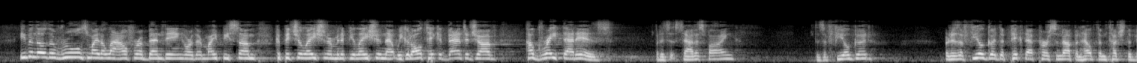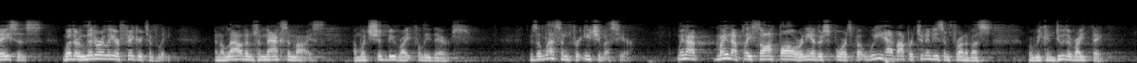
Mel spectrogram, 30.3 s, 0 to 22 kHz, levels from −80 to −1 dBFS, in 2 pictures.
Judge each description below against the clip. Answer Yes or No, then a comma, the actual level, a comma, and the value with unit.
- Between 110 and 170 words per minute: No, average, 195 wpm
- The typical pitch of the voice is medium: Yes, medium, 175 Hz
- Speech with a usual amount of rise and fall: No, wide, 6.5 semitones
